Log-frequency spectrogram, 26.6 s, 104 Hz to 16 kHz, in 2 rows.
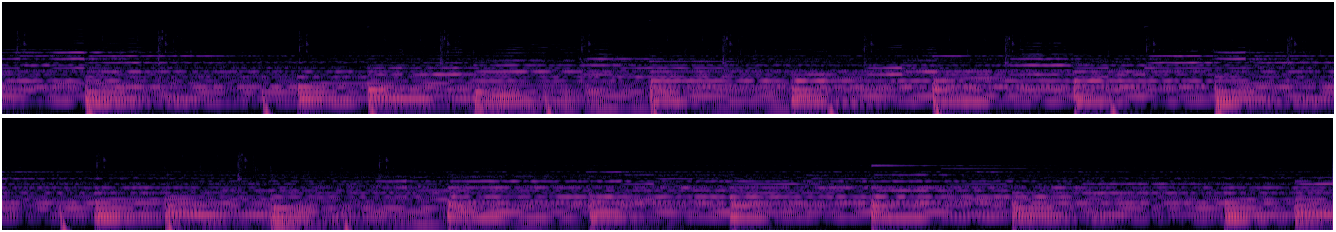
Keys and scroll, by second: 0.5 Return, 5.1 ctrl+t, 12.5 Return.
